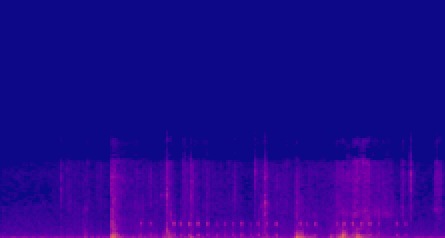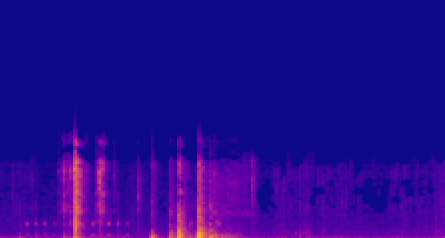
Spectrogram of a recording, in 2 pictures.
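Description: Crafting handling noise: deco mesh and ribbon rustling, with scattered clicks and knocks as pliers and other hand tools are handled and set down on a cutting mat; the loudest knocks come about five and six and a half seconds in.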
